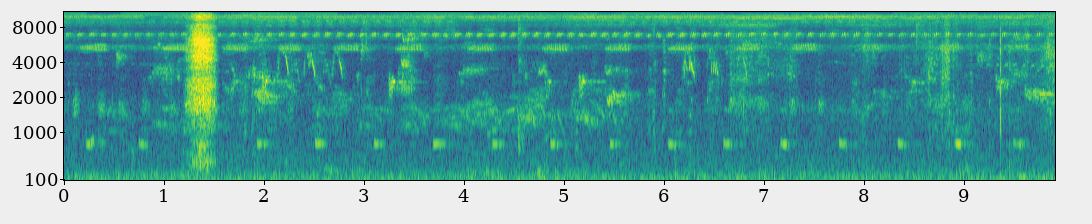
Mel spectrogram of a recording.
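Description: Rural outdoor ambience: insects buzzing steadily with scattered bird chirps, and a low note repeated about twice a second. A short rustling noise comes about a second and a half in.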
